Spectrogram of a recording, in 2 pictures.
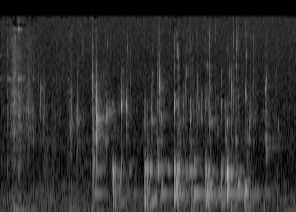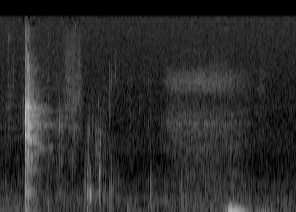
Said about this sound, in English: Hold on, I got to take a swig of water for this because it's that important.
